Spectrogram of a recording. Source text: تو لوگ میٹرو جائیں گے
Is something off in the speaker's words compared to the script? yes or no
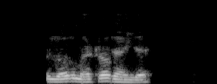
no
